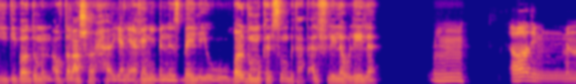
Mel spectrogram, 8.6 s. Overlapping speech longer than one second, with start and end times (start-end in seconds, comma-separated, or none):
none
